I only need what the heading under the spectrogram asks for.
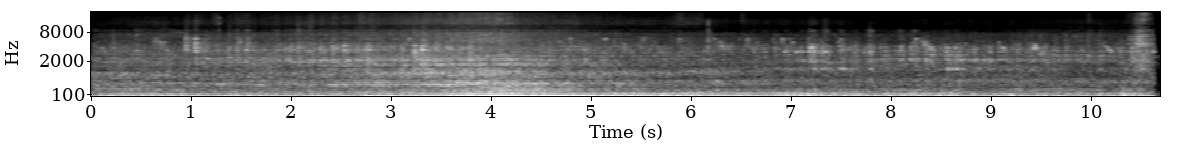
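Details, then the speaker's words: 1991 C4 Corvette V8 idling with deep rumble and a loose, uneven rattle from a broken-up catalytic converter whose honeycomb is breaking apart; cat being removed and gutted. "if you heard the video before of it you can hear it it rattles really bad"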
